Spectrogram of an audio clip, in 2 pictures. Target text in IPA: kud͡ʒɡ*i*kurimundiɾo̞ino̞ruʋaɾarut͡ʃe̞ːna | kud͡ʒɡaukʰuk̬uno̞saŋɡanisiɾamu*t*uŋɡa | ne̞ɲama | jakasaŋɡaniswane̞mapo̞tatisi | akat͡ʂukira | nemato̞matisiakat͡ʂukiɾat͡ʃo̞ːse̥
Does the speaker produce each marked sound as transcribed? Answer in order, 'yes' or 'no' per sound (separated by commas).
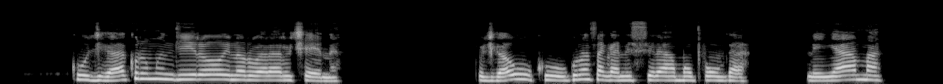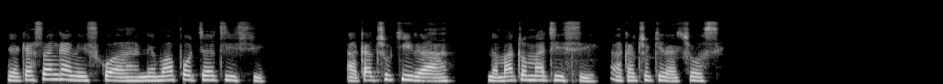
no, no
